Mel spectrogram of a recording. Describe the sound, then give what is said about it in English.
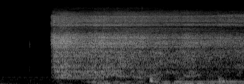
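After a brief quiet moment, a can of spray cheese bursts into a loud, steady aerosol hiss that keeps going for about two seconds as it sprays into someone's mouth. “that's it spraying out into my mouth.”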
